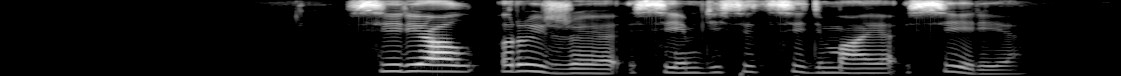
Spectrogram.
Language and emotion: Russian, neutral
